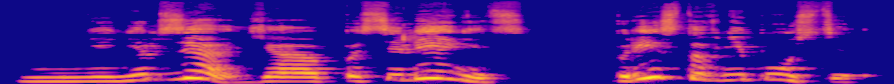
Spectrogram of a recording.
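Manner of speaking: plain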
